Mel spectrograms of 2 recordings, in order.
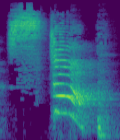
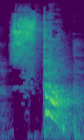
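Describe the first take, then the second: First: Sudden high shout of stop. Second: Mock shout. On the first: Pretend. Voicing Carter telling the truck, a high shouted stop. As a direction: yell it to halt the truck. Child's call acted out. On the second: Retelling Carter's call to the truck, high mock shout. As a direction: call out stop, higher. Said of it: "Carter's telling puppy truck".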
